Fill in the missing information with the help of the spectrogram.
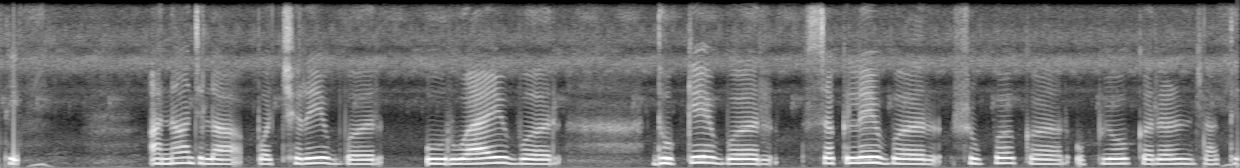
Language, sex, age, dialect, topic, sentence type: Chhattisgarhi, female, 31-35, Northern/Bhandar, agriculture, statement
